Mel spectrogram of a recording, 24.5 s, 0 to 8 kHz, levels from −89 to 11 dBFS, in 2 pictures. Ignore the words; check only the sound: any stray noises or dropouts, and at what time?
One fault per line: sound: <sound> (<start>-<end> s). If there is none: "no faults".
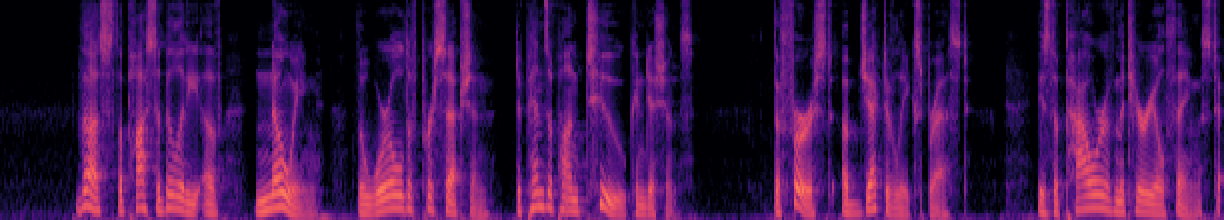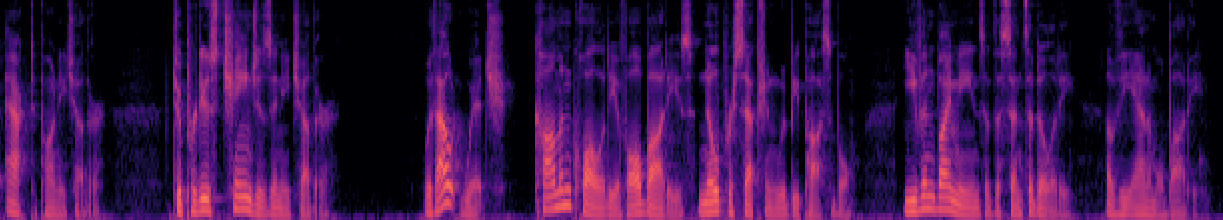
no faults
